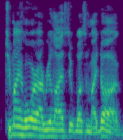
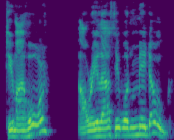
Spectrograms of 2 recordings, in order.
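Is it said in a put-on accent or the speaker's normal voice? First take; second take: normal voice; put-on accent. First: It is said in his normal accent. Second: It is said in a put-on accent.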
